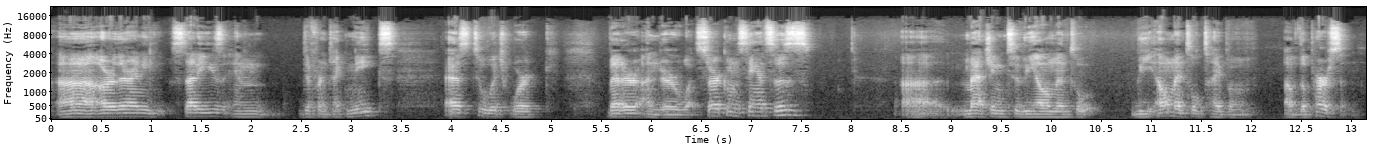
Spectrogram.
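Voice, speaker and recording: Guy with a deep voice doing a casual q&a, rambles a bit, pokes fun at himself. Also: a little slow, fairly bright tone, poor audio. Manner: informal, rambling, self-deprecating. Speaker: host of a pagan question-and-answer video channel. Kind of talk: casual, unscripted answering of viewer questions.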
